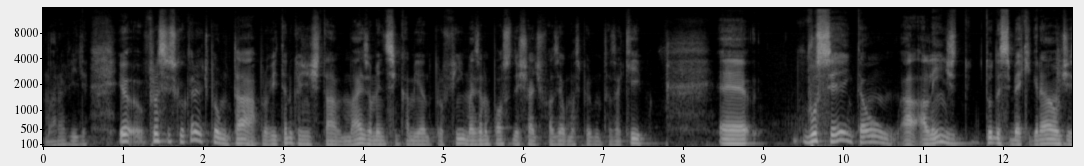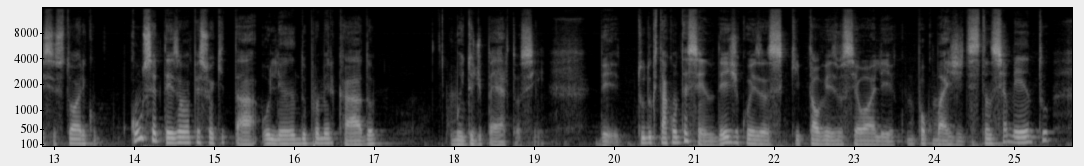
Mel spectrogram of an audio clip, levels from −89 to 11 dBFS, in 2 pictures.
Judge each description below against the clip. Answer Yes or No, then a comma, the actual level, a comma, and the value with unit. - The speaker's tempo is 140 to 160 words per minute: No, average, 170 wpm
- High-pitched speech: No, low, 115 Hz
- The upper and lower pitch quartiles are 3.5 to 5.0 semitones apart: Yes, average, 4.5 semitones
